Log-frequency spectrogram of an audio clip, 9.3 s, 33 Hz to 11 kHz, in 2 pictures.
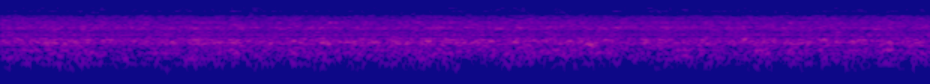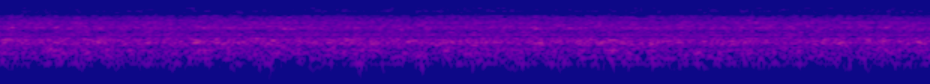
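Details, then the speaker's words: xTool F1 laser engraver (2 W infrared, 10 W blue, up to 3000 mm/s) engraving a hand-sized print in under about 65 seconds: quiet steady fan hiss with faint high tone, no knocks or rattles; normal operation. "so let's time it how fast this is to engrave something as big as this print right here as you can see super fast"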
